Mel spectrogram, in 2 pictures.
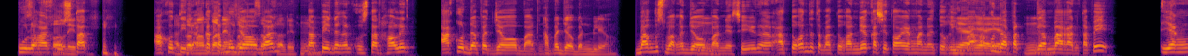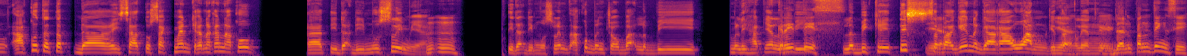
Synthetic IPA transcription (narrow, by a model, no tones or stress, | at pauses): puluɦanust̪at̪̚ | ʔakut̪idaʔkət̪əmud͡ʒawabant̪t̪apidəŋanust̪at̪̚ɦolɪt̪̚ | akudapat̪̚d͡ʒawabanapad͡ʒawabanbəlia̰baɡʊsbaŋət̪̚d͡ʒawabanjasɪhəat̪uɾant̪ət̪əpat̪uɾandiakasit̪aujaŋmanait̪uɾipaakudapat̪̚ɡambaɾant̪api | jaŋakut̪ət̪əp̚daɾisat̪usɛk̚mɛnkəɾənakanaku | ət̪idaʔ̚dimuslɪmja̰ | t̪idak̚dimuslɪmakubəɲt͡ʃobaləbɪh | məliɦat̪̚ɲaləɾibɪɪsləbɪhkɾit̪ɪsːəbaɡajnəɡaɾawanɡiaŋəliat̪hidanpənt̪ɪŋsɪh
